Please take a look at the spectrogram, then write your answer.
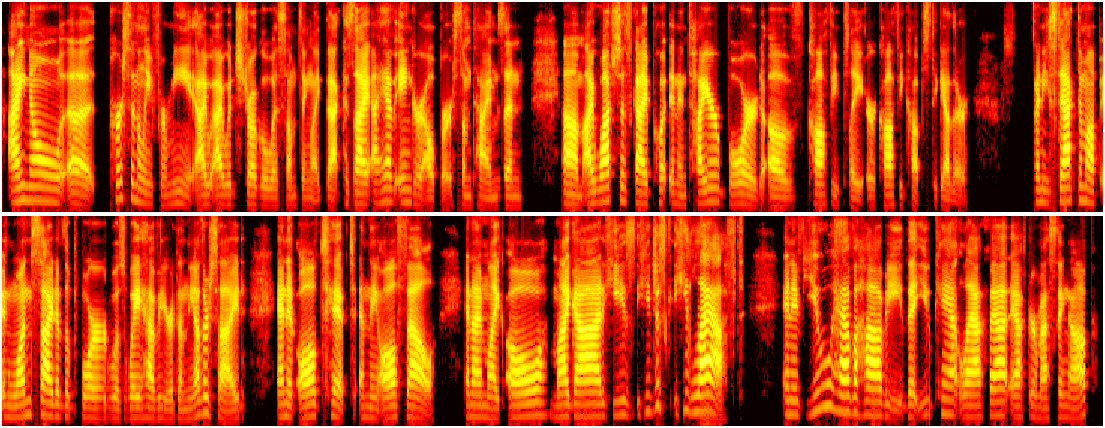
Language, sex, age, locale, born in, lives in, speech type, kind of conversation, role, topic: English, female, 30-34, en-US, United States, United States, conversation, podcast, guest, How can starting a new hobby enrich your life and help you grow?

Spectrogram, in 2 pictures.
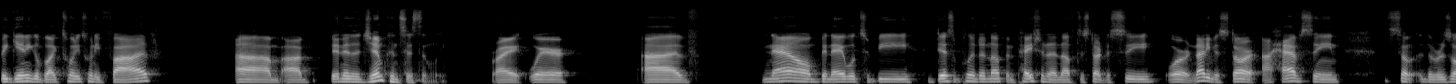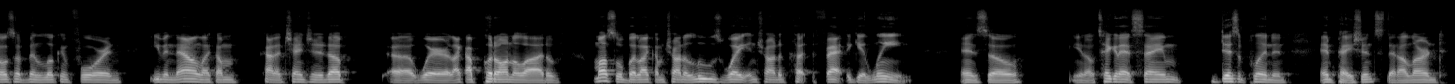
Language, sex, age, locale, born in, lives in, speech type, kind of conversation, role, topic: English, male, 25-29, en-US, United States, United States, conversation, unstructured, none, What is the most valuable real-life skill you learned outside of school, and how did you learn it?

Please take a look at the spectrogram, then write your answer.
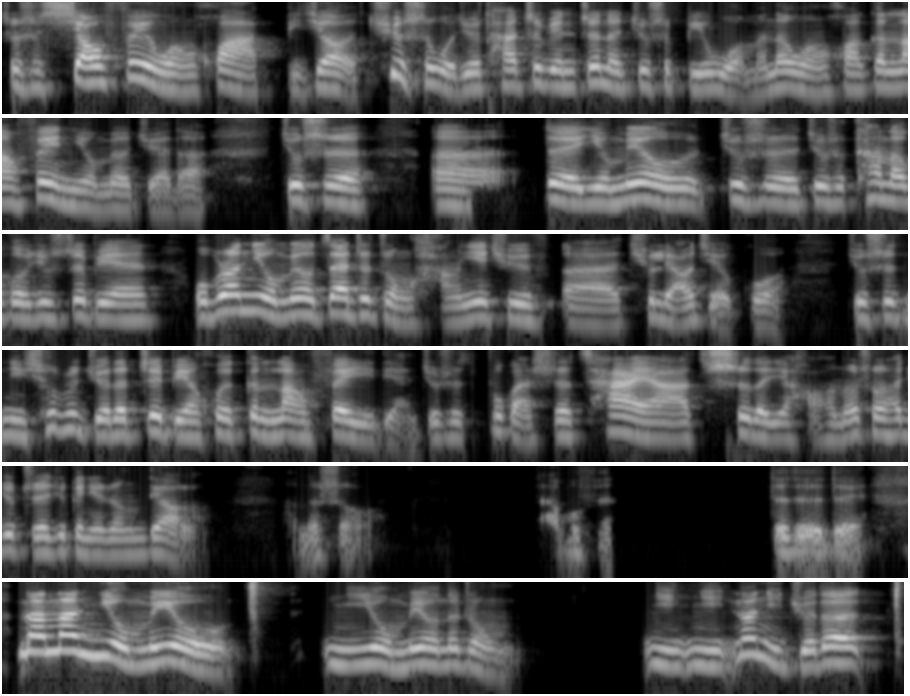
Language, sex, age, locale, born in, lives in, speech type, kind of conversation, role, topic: Chinese, female, 35-39, zh-CN, China, United States, conversation, podcast, host, 你有哪些减少食物浪费的实际做法或想法？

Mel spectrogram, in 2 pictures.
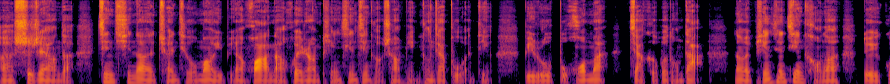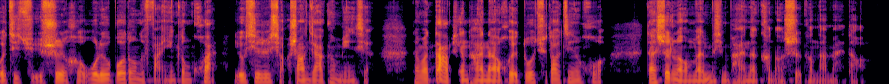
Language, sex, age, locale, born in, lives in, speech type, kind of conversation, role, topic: Chinese, male, 35-39, zh-CN, China, United States, read, expert-assistant, expert, 最近新闻说世界贸易变少了，可我身边的进口商品却越来越多，这两种说法到底哪个更贴近现实？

